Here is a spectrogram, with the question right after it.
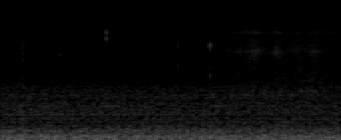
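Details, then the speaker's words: Adult with a scratchy throat and possible cold, talking while riding in a car: steady low road rumble, then one sudden loud explosive sneeze, cut off abruptly; described as a strong sneeze. "wow, that was a that was a strong sneeze."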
